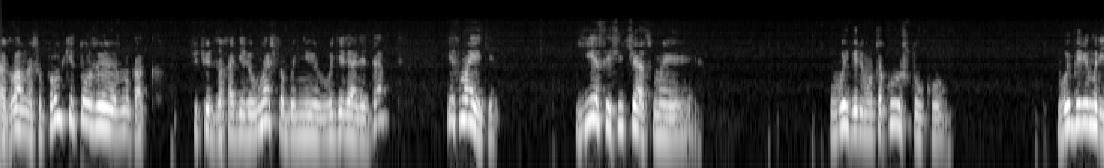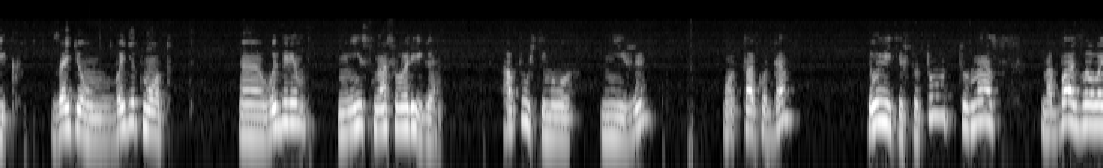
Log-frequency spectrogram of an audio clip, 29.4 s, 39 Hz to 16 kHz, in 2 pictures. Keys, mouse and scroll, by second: 1.3 middle click, 2.4-3.4 middle drag, 3.9 KP_1, 7.5 click, 10.4-11.0 drag, 15.3-16.4 drag, 18.9-19.9 drag, 21.4-23.4 drag, 24.0 shift+middle click, 25.0-27.8 middle drag, 29.3-29.4 middle drag.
